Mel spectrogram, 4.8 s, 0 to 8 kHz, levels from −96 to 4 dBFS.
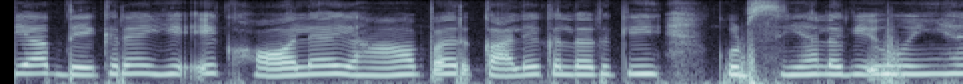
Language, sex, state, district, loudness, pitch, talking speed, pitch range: Hindi, female, Uttar Pradesh, Muzaffarnagar, -17 LUFS, 250 Hz, 225 wpm, 235-260 Hz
